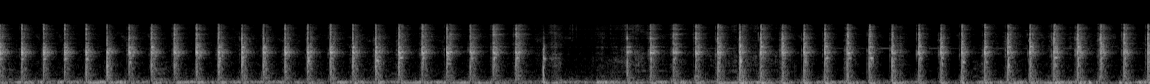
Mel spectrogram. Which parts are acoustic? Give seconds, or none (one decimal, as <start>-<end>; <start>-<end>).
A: 0.0-4.5; 7.0-11.5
